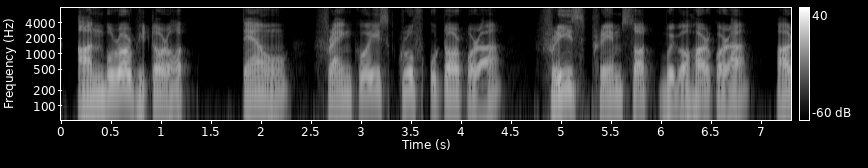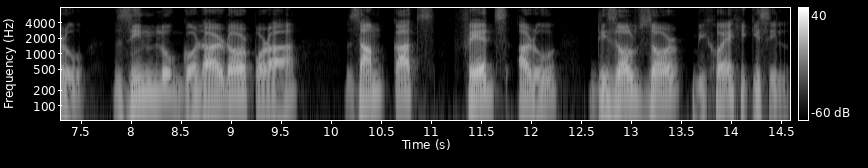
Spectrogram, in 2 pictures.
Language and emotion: Assamese, neutral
